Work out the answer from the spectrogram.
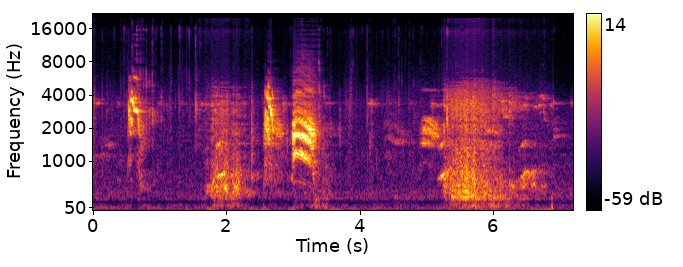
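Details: Several crows cawing in the morning: a sharp short call, then a run of harsh hoarse caws, and a longer, broad rasping cry, mixed with other faint bird sounds.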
